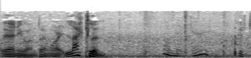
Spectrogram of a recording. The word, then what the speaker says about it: Lachlan: That one is driven out towards the sweeper on the cover boundary, but I'm told by our always knowledgeable producer Scott Taylor that it's actually pronounced in New Zealand anyway, Lachlan.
